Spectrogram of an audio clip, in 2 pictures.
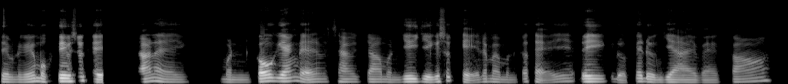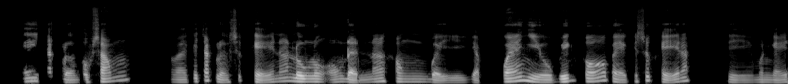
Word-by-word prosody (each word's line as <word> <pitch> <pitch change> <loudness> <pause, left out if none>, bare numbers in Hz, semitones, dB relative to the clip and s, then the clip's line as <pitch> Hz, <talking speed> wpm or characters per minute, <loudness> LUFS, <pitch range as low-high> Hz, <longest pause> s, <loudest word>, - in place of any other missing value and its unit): thì 120 -2 +2
mình 115 0 -4
nghĩ 130 - +4
mục 130 -5 +2
tiêu 145 -1 +11
xuất 180 +5 -1
hiện 110 - +7 0.3
đó 125 +2 +3
là 135 -7 -2 0.4
mình 110 -2 -8
cố 140 +7 +9
gắng 150 +2 +4
để 110 -5 +2
làm 125 +1 -8
sao 125 -1 -5
cho 120 -1 -3
mình 115 -2 -9
duy 130 +2 +5
trì 115 -2 +3
cái 125 - +3
sức 170 +6 -5
khỏe 105 -2 0
để 130 - -6
mà 125 -2 -5
mình 110 -1 -12
có 130 +4 -8
thể 125 +10 -5
đi 135 0 +5
được 100 +3 -7
cái 140 - +1
đường 115 -4 0
dài 105 -2 -1
và 105 0 -10
có 140 +8 -7 0.4
cái 145 - -4
chất 190 - -8
lượng 105 0 -3
cuộc 115 - -6
sống 160 +10 -1 0.4
và 110 -1 -8
cái 145 - -7
chất 180 -7 -3
lượng 105 -1 -3
sức - - -14
khỏe 105 +4 +1
nó 150 +4 -6
luôn 140 -4 +4
luôn 130 -2 0
ổn 120 +5 -6
định, 105 -1 +2
nó 140 +4 -4
không 125 -2 -7
bị 100 +1 -4
gặp - - -5 0.2
quá 140 +4 +3
nhiều 120 - 0
biến 135 +7 +2
cố 150 +6 0
về 105 - -1
cái 120 - -14
sức 185 +6 -6
khỏe 105 -4 -1
đó. 165 - -4 0.4
Thì 105 -1 -9
mình 110 0 -10
nghĩ 105 +1 -6
125 Hz, 250 wpm, -23 LUFS, 110-140 Hz, 0.4 s, tiêu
